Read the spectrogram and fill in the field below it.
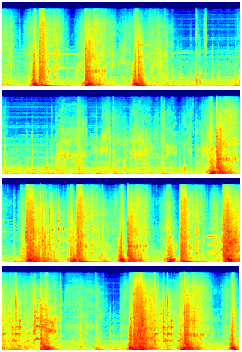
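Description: A spiked club bashes heavily against a wooden door, over and over.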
